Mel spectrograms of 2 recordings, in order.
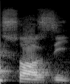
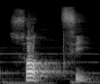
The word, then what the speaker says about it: Sozzi: Meu sobrenome não é Sozzi. Você lê Sozzi, mas a pronúncia é Sozzi ou Sozzi.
